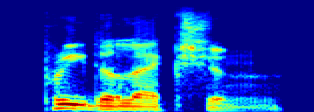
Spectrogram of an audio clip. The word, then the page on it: predilection: British English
